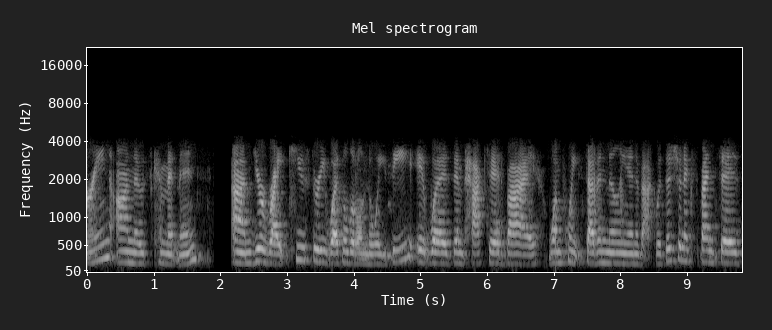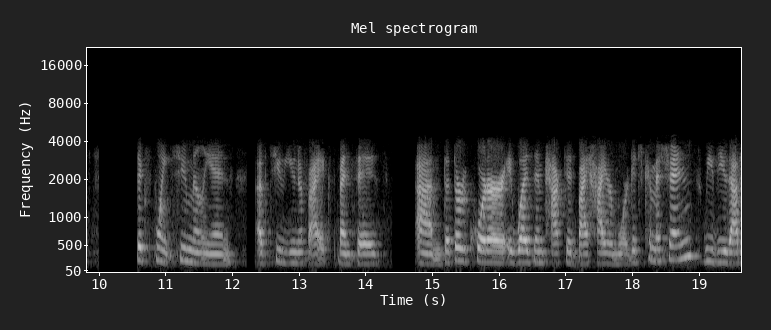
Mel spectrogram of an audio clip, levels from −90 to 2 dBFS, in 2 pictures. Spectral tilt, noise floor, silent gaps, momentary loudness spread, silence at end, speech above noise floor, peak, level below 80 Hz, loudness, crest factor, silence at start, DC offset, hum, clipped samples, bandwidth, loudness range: -7.5 dB/octave; under -90 dBFS; 1.93-2.16 s, 10.03-10.57 s, 12.25-12.34 s, 14.42-14.74 s; 10 LU; 0 s; over 58 dB; -12 dBFS; -86 dBFS; -32 LUFS; 20 dB; 0 s; under 0.1%; none; under 0.1%; 4.4 kHz; 6 LU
